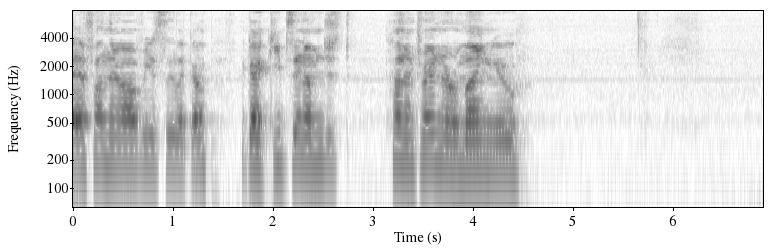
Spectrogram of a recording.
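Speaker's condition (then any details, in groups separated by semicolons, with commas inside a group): Cerebral palsy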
